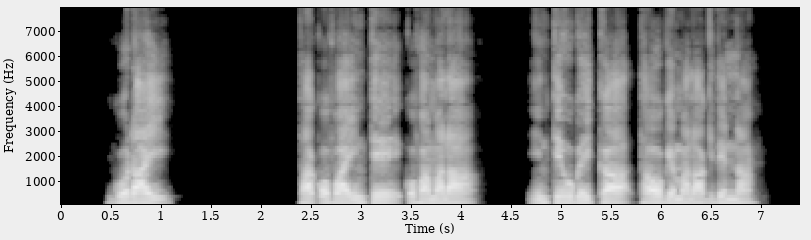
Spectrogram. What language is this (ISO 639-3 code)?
gmv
